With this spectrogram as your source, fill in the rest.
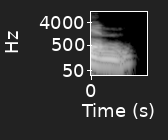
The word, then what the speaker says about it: him: Okay, this is what happens when we speak really quickly and the H disappears.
